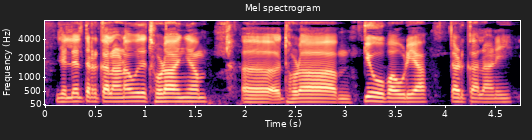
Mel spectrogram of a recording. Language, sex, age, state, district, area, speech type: Dogri, male, 18-30, Jammu and Kashmir, Udhampur, urban, spontaneous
